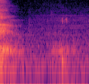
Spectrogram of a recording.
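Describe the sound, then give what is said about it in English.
A short, breathy yawn with a faint voiced edge, loudest at the start and trailing off quickly into quiet background noise. It is a single vocal sound with no talking. “I'm going to yawn myself.”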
